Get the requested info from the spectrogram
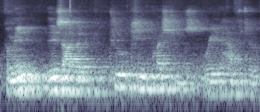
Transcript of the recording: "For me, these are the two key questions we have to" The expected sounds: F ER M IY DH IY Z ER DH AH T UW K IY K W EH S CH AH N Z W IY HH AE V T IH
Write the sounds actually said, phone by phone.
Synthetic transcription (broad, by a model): F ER M IY DH IY Z ER DH AH T UW K IY K W EH S CH AH N Z W IY HH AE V T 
